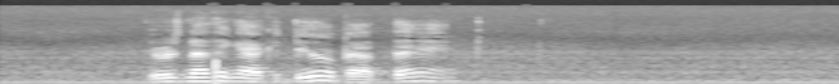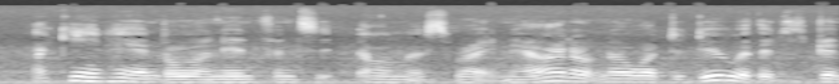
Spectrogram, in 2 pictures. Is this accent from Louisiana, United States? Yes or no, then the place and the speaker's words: no; Atlantic City, New Jersey, United States; The first time, I came from Atlantic City, New Jersey, to Cabin Creek, West Virginia.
